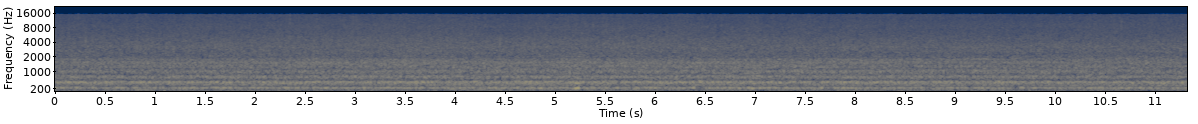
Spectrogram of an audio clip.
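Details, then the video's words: Bees in possible robbing or other excitement give a thick, constant hum of overlapping buzzing tones, steady in pitch and volume, with one faint brief click near the middle. "Räuberei - oder eine andere Aufregung?"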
